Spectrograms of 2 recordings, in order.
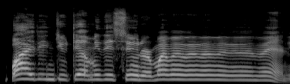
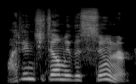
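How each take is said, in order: First: Very high, hammed-up whiny complaint trailing into babble; mock drama. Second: High, fast imitation of a brief complaint; quick passing reproach. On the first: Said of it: "there's no drama of". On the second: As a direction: toss off a quick, high little mock reproach. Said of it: "just a quick little".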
